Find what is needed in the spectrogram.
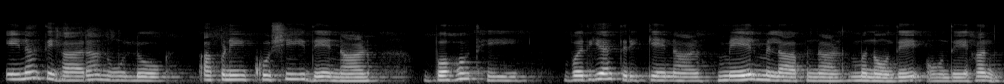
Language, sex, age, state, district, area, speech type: Punjabi, female, 60+, Punjab, Mohali, urban, spontaneous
